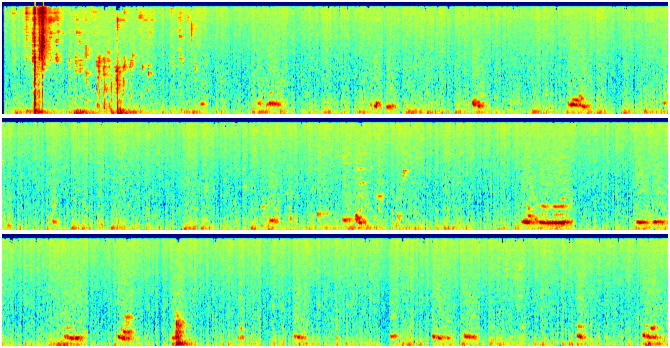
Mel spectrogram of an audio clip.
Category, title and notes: Soundscapes > Indoors
Little recording i made with my girl, good for cuckold games and themes. Simulating having sex up stairs, audio boosted. I missed a little in the heat of battle.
